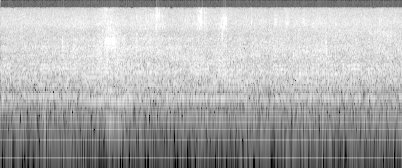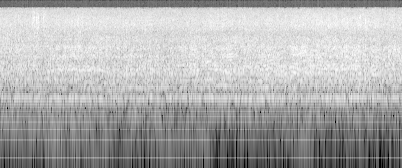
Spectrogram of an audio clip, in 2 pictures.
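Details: Bees busy collecting pollen and ferrying it to the hive; a constant swarm drone, with a deeper, lower buzz from a nearer bee passing in and out across the recording.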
